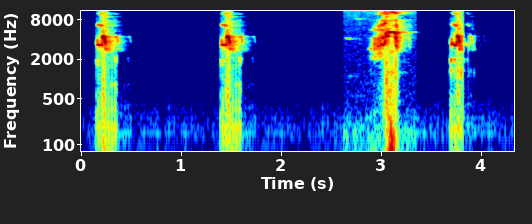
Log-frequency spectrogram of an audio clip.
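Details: Call of a rail known as sintar or tikusan, used to lure birds for trapping: three quick high chirps and one longer harsh rasping note, well separated, with no background sound.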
